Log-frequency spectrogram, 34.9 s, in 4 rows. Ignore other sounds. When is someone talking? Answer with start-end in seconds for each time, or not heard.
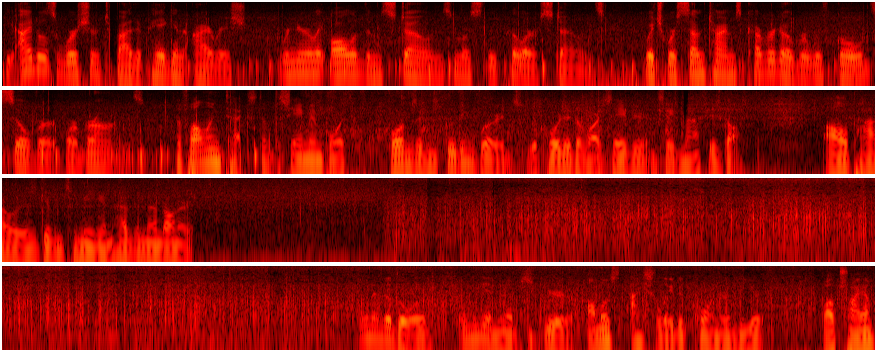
0.0-19.4, 29.8-34.8.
